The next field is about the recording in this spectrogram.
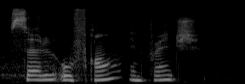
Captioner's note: speaking French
